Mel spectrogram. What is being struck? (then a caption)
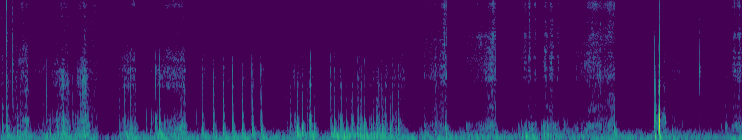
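Suede-covered padded car door panel. Long pink-tipped nails and fingertips scratch and rub across the grey suede (Alcantara) interior door trim panel of a McLaren GT, a large, padded, solid panel beside the black window switch cluster. Quiet, muffled rustling and scraping fill the clip, with a run of quick short scratches around the four-second mark. One sharper, louder tap lands near thirteen seconds.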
